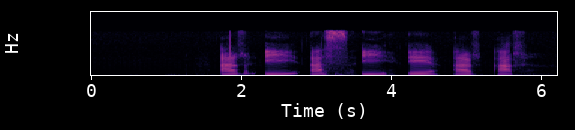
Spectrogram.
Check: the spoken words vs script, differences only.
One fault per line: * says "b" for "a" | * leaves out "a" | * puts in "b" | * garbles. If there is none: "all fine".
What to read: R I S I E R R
all fine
